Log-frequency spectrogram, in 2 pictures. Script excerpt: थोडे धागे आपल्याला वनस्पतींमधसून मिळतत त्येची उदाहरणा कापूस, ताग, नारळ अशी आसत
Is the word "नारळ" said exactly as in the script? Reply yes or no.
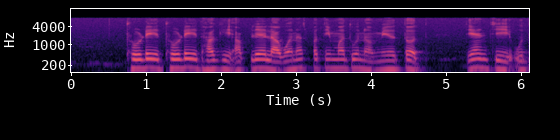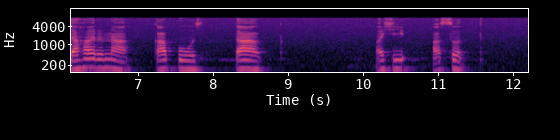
no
